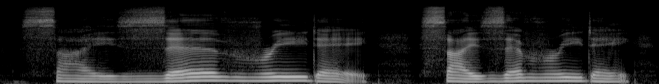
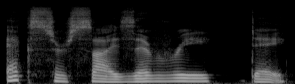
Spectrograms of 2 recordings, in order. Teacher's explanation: let's push the Z sound over into the every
